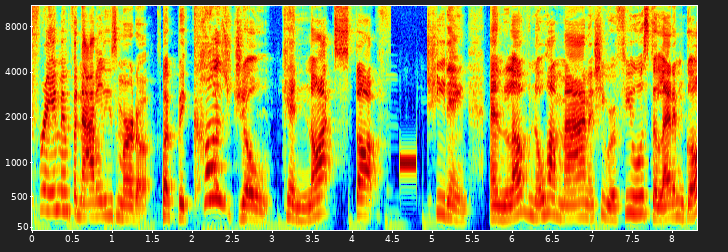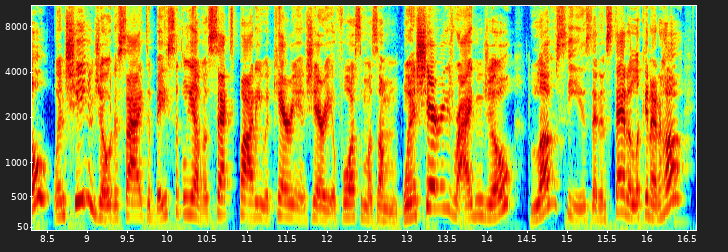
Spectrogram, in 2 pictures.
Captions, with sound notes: frame him for Natalie's murder. But because Joe cannot stop (beep) cheating and Love know her mind and she refused to let him go, when she and Joe decide to basically have a sex party with Carrie and Sherry or force him or something. When Sherry's riding Joe, Love sees that instead of looking at her,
